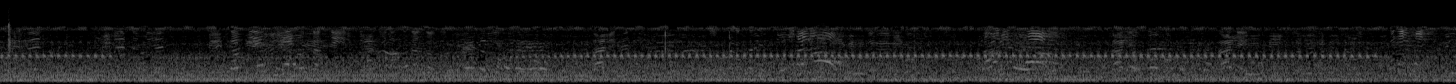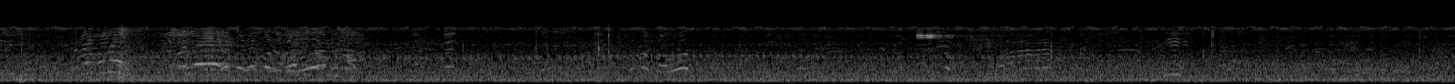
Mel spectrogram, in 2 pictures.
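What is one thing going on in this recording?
Young women shout and call out to each other across an outdoor pitch.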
